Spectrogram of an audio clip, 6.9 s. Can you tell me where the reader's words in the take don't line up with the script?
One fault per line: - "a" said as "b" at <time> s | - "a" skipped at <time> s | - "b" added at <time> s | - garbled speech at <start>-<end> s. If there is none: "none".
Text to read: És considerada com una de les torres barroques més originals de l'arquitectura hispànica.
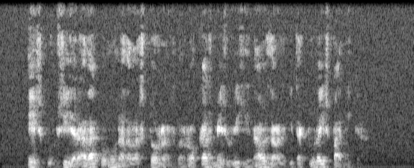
none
